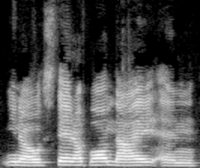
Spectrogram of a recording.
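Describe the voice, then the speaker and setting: A woman's voice: medium pitch, fairly even intonation, a little slow, clean tone, lo-fi sound. Woman chatting casually. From Italy. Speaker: guest, independent musician. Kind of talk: casual conversational storytelling.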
